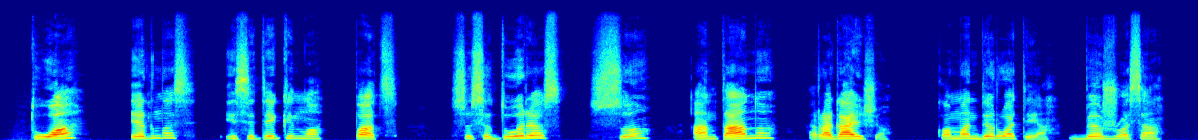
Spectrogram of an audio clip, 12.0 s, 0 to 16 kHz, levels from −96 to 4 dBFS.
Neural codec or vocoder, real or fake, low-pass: vocoder, 44.1 kHz, 128 mel bands, Pupu-Vocoder; fake; 14.4 kHz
